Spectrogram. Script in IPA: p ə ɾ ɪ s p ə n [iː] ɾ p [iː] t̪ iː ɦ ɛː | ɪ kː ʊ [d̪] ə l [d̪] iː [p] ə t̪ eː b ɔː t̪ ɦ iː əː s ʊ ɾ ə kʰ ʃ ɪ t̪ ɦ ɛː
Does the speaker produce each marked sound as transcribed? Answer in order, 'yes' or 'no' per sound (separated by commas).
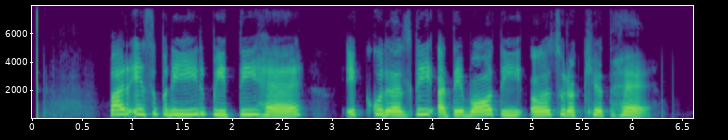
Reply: yes, yes, yes, no, no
